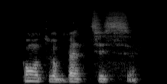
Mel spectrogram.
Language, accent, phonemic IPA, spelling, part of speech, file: French, Canada, /kɔ̃.tʁə.ba.tis/, contrebattisse, verb, LL-Q150 (fra)-contrebattisse.wav
- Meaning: first-person singular imperfect subjunctive of contrebattre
